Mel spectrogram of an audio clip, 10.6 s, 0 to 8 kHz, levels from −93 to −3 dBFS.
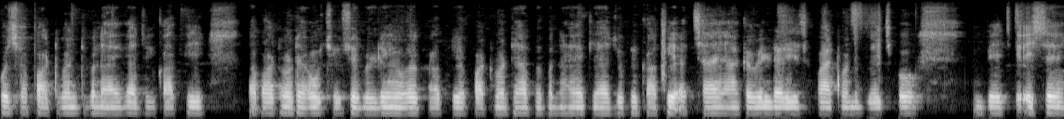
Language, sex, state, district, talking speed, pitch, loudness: Hindi, male, Uttar Pradesh, Etah, 210 wpm, 105 Hz, -23 LUFS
